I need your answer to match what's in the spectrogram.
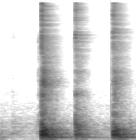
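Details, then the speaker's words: Office/gaming chair gas cylinder (piston) being opened: three sharp knocks with a rattling tail from the cylinder bearing clacking because the internal bumper is damaged; bumper to be replaced and parts cleaned and regreased. "دقیقا همون صداست این قسمت بلبرینگشه"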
